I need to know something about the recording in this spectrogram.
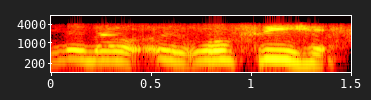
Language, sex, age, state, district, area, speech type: Sanskrit, female, 18-30, Karnataka, Dakshina Kannada, urban, conversation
